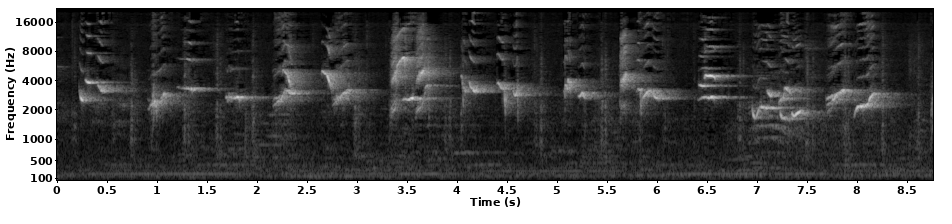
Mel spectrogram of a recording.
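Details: May 2016 greater green leafbird fighting call for teaching other birds: continuous, rhythmic phrases of loud downslurred whistles and squeaky chatters, about two notes per second, with a faint hum behind.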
